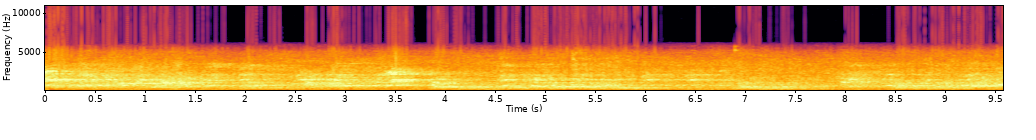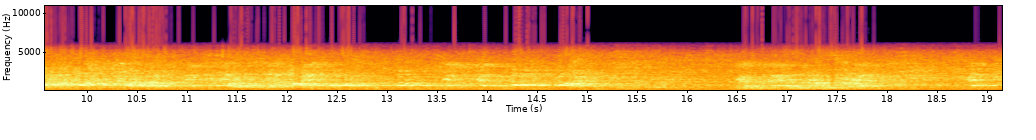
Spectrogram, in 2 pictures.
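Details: Terriers at the 5th Chiaramonti International Dog Show, the terrier group; many overlapping barks and yips from several dogs in a noisy, echoing hall, mixed with steady crowd chatter throughout.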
